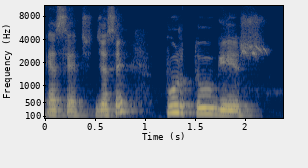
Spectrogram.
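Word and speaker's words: português: पुर्तुगेश, Francis, English, ठीक है, false. तो ये सब जो है एस पे खत्म हो रहे हैं, लेकिन हम इसका उच्चारण कैसे कर रहे हैं, एस एच पे, ठीक है।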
